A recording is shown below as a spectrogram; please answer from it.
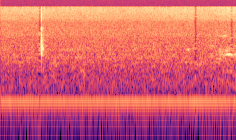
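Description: Near silence: room tone with a faint steady hum and a single faint click about half a second in.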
